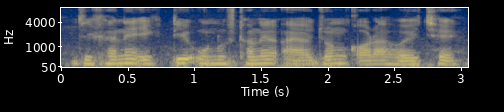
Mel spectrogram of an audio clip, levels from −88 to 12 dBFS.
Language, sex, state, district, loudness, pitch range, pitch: Bengali, male, West Bengal, Alipurduar, -15 LUFS, 135-150 Hz, 145 Hz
